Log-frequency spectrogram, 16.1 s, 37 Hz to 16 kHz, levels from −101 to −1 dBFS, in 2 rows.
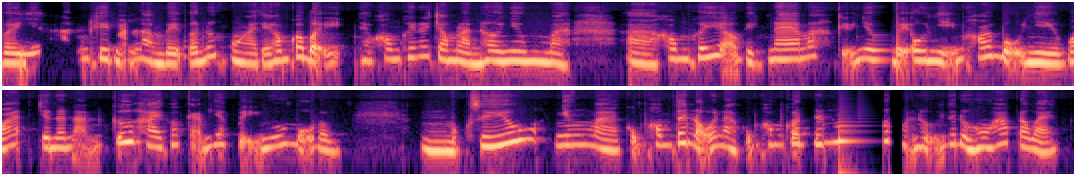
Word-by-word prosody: vì 200 -2 +4 0.3
ảnh 265 +1 -11
khi 265 -2 -1
mà - - 0
ảnh 230 - -5
làm 225 -7 +1
việc 190 -2 +1
ở 200 - +2
nước 315 +9 0
ngoài 205 -4 +1
thì 185 - -1
hông 235 +5 0
có 305 - +3
bị, 215 -6 +2
nhiều 230 -1 -5
không 260 +2 -5
khí 290 +1 -4
nó 315 - -6
trong 250 -3 +1
lành 200 -4 +2
hơn. 225 +2 +3
Nhưng 225 -2 +4
mà, 200 -3 0 0.4
à, 195 -3 -1
không 265 +2 -2
khí 310 +5 +4
ở - - 0
Việt 210 -3 -1
Nam 260 +1 +1
á, 315 +2 -4
kiểu - - -6
như, 250 -1 0
bị 190 - +2
ô 240 - +3
nhiễm 225 0 +2
khói 290 +3 -2
bụi 315 - +2
nhiều 200 -2 +5
quá 230 +3 -1
cho 255 - +1
nên 250 0 0
ảnh - - -8
cứ 380 - +6
hay 275 -8 -2
có 310 - -5
cảm 240 - -6
giác 315 +3 -5
bị - - -5
ngứa 270 +6 0
mũi - - -2
vào, 210 -4 -3 0.6
ừm, 200 -4 +4
một 195 +1 -1
xíu, 285 +6 +5 0.3
nhưng 300 +1 -4
mà 225 -6 0
cũng - - -6
không 300 -1 -4
tới 355 0 +3
nỗi 275 - +1
nào, 270 -6 -1
cũng - - -9
không 310 -1 -8
có 335 - 0
đến 320 +1 0
mức 400 +1 +3 0.4
mà 300 - -7
ảnh 250 - -1
hưởng 245 0 -4
tới 320 - -4
đường 275 -7 +3
hô 245 +3 +3
hấp 340 +7 -3
đâu 265 -2 -1
bạn. 205 +1 -3
250 Hz, 280 wpm, -20 LUFS, 215-290 Hz, 0.6 s, cứ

